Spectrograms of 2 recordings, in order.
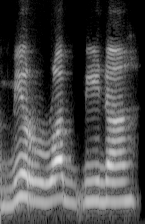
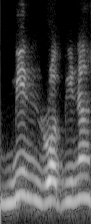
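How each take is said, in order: First: The n merges fully into a doubled r. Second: The n is pronounced clearly before the r. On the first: The speaker calls it right. "Nun dah hilang, tak ada. Sebab dia dah masuk one hundred percent tanpa dengung" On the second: The speaker calls it wrong. "min rabbina salah. Sebab apa dia dah jelas ke bunyi nun"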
